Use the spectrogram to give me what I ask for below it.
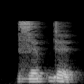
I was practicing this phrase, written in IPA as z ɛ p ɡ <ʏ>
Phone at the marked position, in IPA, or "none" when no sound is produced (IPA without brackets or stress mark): ɛ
